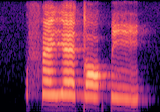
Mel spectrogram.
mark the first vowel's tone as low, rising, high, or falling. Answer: high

